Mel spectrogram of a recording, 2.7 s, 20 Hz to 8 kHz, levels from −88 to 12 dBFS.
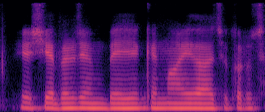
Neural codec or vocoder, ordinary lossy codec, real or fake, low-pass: codec, 24 kHz, 0.9 kbps, WavTokenizer, large speech release; MP3, 48 kbps; fake; 7.2 kHz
